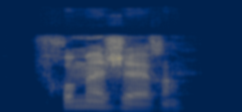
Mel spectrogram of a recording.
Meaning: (adjective) feminine singular of fromager; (noun) 1. female equivalent of fromager 2. female equivalent of fromager: a female cheesemaker
- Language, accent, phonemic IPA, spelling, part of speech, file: French, France, /fʁɔ.ma.ʒɛʁ/, fromagère, adjective / noun, LL-Q150 (fra)-fromagère.wav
